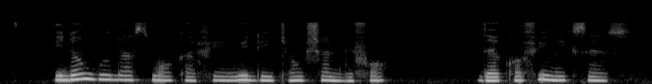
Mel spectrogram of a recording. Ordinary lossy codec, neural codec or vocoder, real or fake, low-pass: none; none; real; 7.2 kHz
